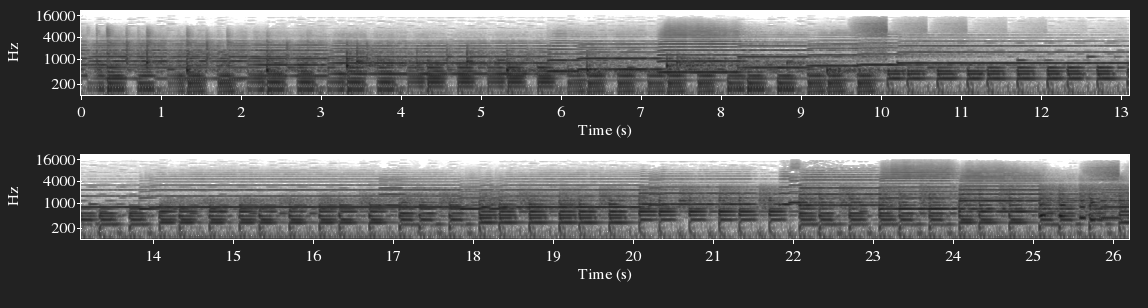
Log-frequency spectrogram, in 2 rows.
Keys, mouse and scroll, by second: 13.5-13.8 scroll down 3, 13.7 shift+middle click, 16.6 scroll up 2, 17.6 shift+middle click, 19.0 shift+middle click, 19.4 scroll down 1, 23.2 scroll up 1, 23.4 shift+middle click, 23.8 scroll up 2, 24.1 shift+middle click, 25.3 click.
